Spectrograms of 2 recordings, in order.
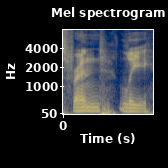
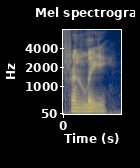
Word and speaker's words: friendly: two-syllable adjective where the stress is on the first syllable so um friendly is an example of that it's friend lee not friendly another example that's on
